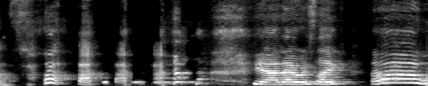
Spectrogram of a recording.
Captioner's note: both laugh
